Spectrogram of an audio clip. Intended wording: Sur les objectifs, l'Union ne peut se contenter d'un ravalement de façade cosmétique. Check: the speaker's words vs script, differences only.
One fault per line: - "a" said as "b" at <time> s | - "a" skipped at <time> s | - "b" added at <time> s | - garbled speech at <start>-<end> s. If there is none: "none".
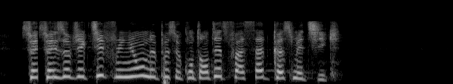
- "sur" added at 0.4 s
- "d'un ravalement" skipped at 2.2 s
